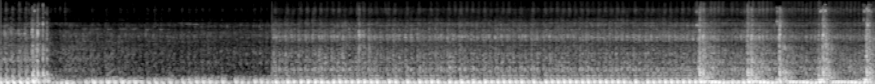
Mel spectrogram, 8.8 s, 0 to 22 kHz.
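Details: 2007 Kawasaki KX450F first start after rebuild: crisp single-cylinder thumping at a steady idle, then clean sharp throttle blips; runs evenly and healthily, normal running.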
